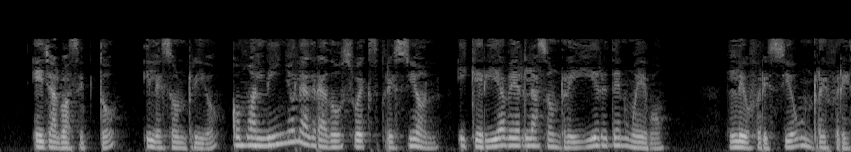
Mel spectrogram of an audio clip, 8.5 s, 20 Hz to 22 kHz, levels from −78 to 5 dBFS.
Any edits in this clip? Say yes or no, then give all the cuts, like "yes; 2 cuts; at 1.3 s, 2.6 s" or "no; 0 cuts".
yes; 3 cuts; at 1.3 s, 2.3 s, 4.5 s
